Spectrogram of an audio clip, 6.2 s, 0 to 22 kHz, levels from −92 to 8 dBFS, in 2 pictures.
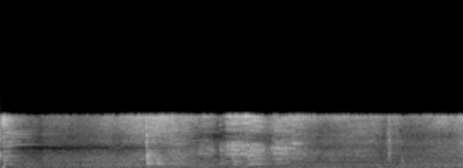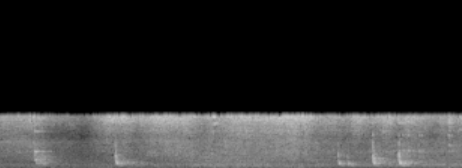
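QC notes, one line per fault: Throughout, Dolby Digital compression. Nothing is heard above about 6.9 kHz, so the sound is dull and closed-in. The damage is heavy. Tonal parts carry a rough, fluttering noise around them. The likely cause is a Dolby Digital encode at a very low bitrate, which fits roughly 48 kbps. With so few bits, the encoder cuts the upper band and leaves many frequency lines without detail. The decoder fills those gaps with noise, and that noise is the flutter.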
